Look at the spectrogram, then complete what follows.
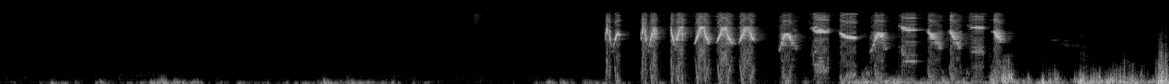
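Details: Javan bush lark song: after several seconds of soft low rumbling and knocking, a fast run of bright, buzzy chirps and slurred whistles begins, with low background noise continuing underneath.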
